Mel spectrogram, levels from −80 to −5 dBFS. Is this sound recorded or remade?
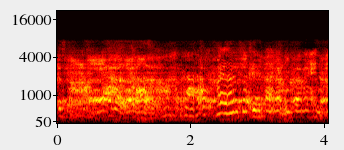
remade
